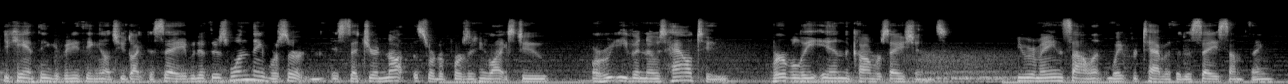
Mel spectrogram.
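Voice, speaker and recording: An older woman narrates a visual novel for a gaming video. She reads the story text aloud in a cozy storytelling style, with music clearly playing behind her. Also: rumbling low, fairly quick, low-quality recording. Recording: background music under the voice. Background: game music.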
